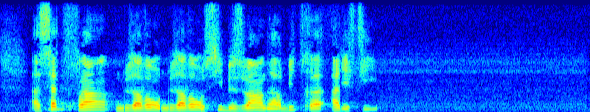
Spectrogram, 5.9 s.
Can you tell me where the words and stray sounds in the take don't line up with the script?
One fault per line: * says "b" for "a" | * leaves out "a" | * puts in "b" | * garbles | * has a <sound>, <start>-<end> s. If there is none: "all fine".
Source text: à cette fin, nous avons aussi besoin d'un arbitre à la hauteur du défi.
* puts in "nous avons"
* leaves out "d'un"
* leaves out "la hauteur du"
